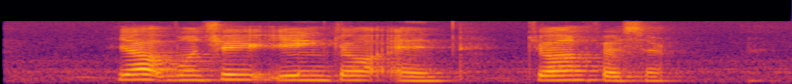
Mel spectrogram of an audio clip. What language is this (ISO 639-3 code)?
eng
